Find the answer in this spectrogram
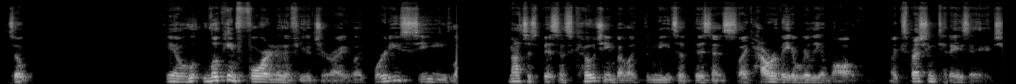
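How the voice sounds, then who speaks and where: Husky, low-voiced male podcast host. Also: expressive, fast talker, poor audio. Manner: conversational, repeats himself, many "like" fillers. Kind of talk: casual interview talk.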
